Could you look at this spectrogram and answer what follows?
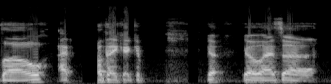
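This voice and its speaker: Low-voiced, hesitant man. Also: flat delivery, pushed and bright, slight background noise. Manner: slow, hesitant. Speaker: commentary panelist. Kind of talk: casual group chat.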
